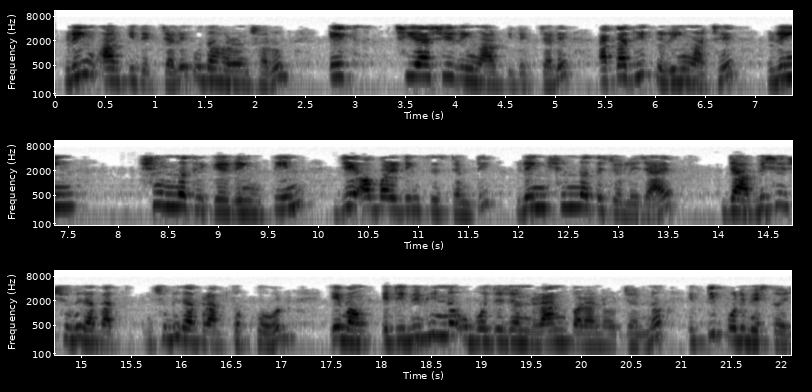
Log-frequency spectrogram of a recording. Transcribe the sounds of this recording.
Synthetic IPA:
ɾiŋaɾkiʈek̚t͡ɕaɾeʔud̪aɦaɾonʃɔɾub̚ | eks | t͡ɕʰiaʃiɾiŋaɾkiʈek̚t͡ɕaɾeɛkad̪ʱikɾiŋat͡ɕʰe | ɾiŋ | ʃunːot̪ʰekeɾiŋt̪in | d͡ʑeʔɔpaɾeʈ̬iŋsisʈemʈi | ɾiŋʃunːot̪et͡ɕoled͡ʑae | d͡ʑabiʃeʃubʱid̪ʱ | ʃubʱid̪ʱapɾap̚t̪okoɾɖ | eboŋeʈ̬ibibʱinːoʔup̬od͡ʑod͡ʑonɾank̬ɔɾanoɾd͡ʑonːo | ek̚ʈipoɾibeʃt̪oje

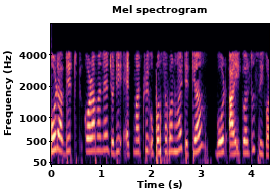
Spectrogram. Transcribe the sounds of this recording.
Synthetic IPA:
bodap̚detkɔɹamanɛzodiʔɛk̚matɹiʔupɔstʰapɔnɦɔjtetijaboɹdajikwɛltʊsikɔɹa

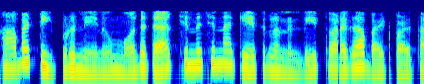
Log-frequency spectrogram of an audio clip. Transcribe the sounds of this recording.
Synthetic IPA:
kaːbɐʈːiːpːuɽune̞ːnumɔd̪ɐʈɐt͡ʃinːɐt͡ʃinːɐke̞ːsulɐnuɳɖit̪ʋɐɾɐɡaːbɐjɐʈɐ̥pɐɽɐt̪aː

